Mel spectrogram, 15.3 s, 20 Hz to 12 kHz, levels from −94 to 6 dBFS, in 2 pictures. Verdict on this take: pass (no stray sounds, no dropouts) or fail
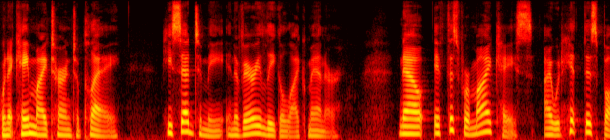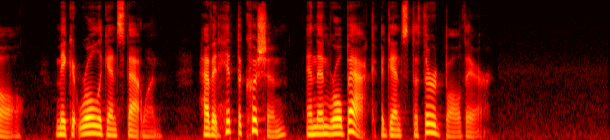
pass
